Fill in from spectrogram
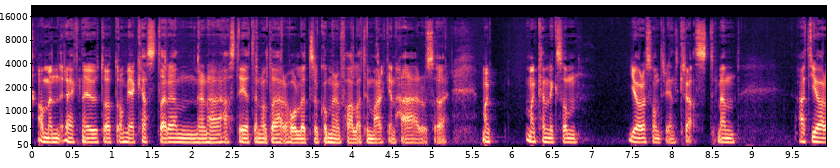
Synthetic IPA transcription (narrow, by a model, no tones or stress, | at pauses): jɑːmɛnɾɛːknaʉ̟ːt̪ɔat̪ɔmjaɡkʰast̪aɖɛnmɛd̪ɛnhæːɾɦast̪ɪheːt̪ənɔt̪̚d̪ɛhæːɾɦɔlːət̪sɔkʰɔmːəɖɛnfalːa̰t̪ʰɪlma̰ɾkənhæ̰ːɾɔsɔd̪æ̰ːɾman | mankʰanlɪksɔm | jœːɾasɔnt̪ɾḛːnt̪̚kʰɾa̰st̪mɛn | at̪ʰjœːɾa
